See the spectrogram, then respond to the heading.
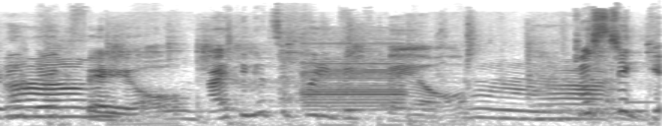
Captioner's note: buzzer sound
